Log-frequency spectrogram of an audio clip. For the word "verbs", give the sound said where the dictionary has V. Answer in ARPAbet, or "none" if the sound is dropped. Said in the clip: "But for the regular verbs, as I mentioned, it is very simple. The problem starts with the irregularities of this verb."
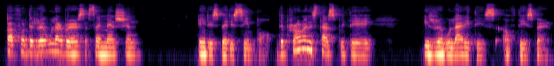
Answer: B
